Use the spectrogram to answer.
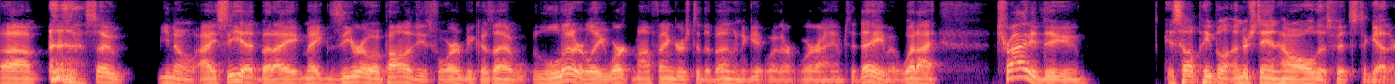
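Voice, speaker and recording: Speaking at a moderate pace in a Southern US accent, a man with fairly low pitch and ordinary pitch variation is heard against a quiet background. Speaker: author and real estate business owner. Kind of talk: podcast interview.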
